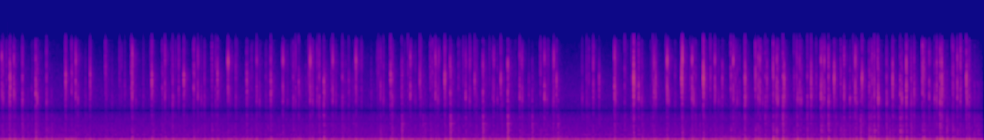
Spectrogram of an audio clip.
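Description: Long natural nails of both hands tap rhythmically on a flat, solid, light wooden tabletop. The soft, rapid, continuous clicking has sharp, bright, dry ticks that die away almost instantly, over a steady low hum.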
